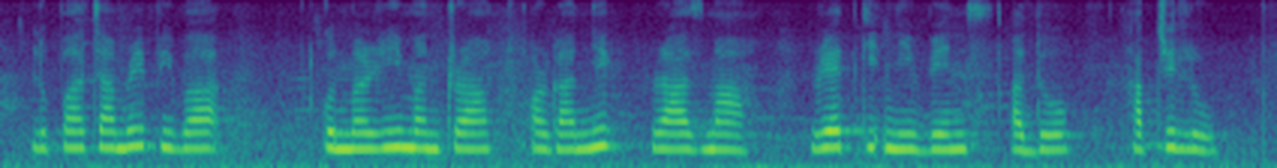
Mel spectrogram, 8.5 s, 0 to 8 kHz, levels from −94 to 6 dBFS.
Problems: background sounds at intervals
